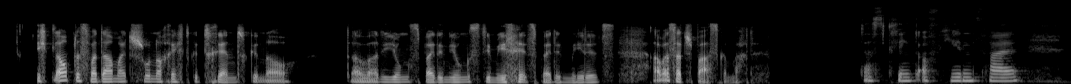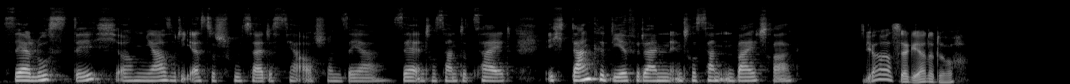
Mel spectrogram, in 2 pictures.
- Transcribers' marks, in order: laughing while speaking: "Mädels"
- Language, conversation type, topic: German, podcast, Kannst du von deinem ersten Schultag erzählen?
